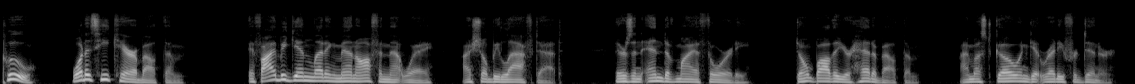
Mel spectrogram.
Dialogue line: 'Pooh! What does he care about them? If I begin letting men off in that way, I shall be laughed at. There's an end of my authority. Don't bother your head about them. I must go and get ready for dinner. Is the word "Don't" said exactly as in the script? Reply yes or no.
yes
